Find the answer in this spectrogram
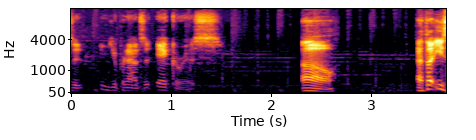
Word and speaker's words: Icarus: In modern day, you pronounce it Icarus.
